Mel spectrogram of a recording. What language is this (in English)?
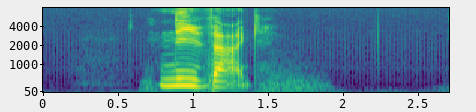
Swedish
